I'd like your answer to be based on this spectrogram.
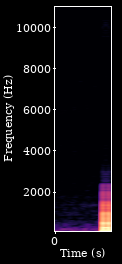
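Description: A single percussion tap on the human chest wall at the level of the fifth rib gives a short, dull note that dies away almost at once, with most of its energy low and a pitch near 125 Hz. The dullness is normal and comes from the liver lying under the lung, in contrast to the resonant lung higher up.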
